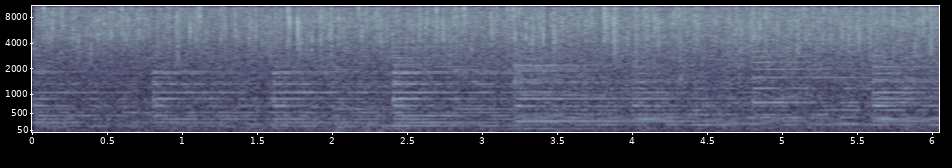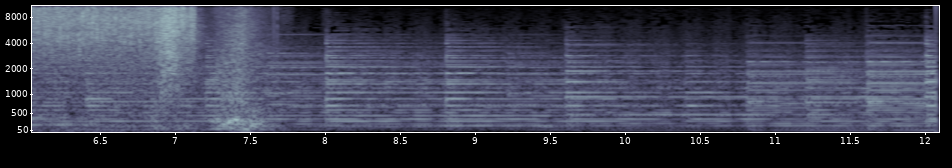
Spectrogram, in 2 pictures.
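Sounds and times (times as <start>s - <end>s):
steady rain falling: 0.0s - 7.7s
soft music: 0.0s - 12.0s.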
